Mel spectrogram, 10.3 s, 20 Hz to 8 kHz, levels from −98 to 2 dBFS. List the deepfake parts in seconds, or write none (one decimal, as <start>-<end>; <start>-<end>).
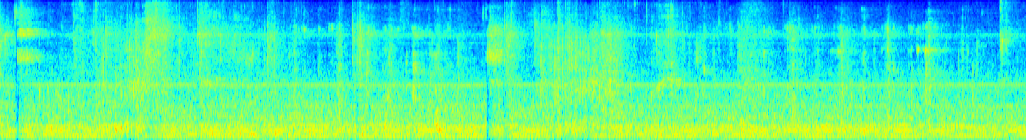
3.6-4.9; 8.3-8.9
